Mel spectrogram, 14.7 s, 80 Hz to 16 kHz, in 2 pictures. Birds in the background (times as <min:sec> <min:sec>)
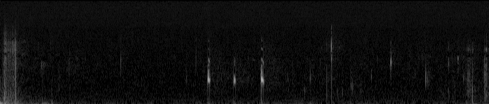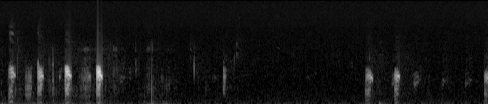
0:12.6 0:14.6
